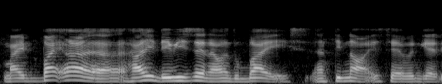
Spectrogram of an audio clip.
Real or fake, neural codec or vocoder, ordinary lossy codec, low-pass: fake; vocoder, 44.1 kHz, 80 mel bands, Vocos; none; 5.4 kHz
